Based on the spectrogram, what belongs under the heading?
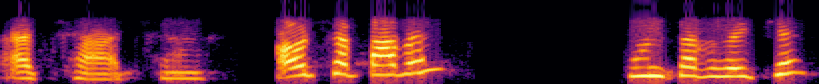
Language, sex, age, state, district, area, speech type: Maithili, female, 18-30, Bihar, Saharsa, rural, conversation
